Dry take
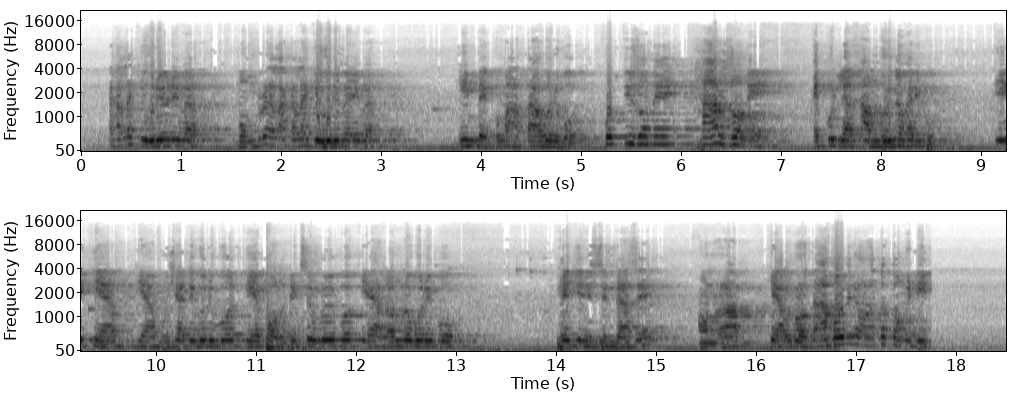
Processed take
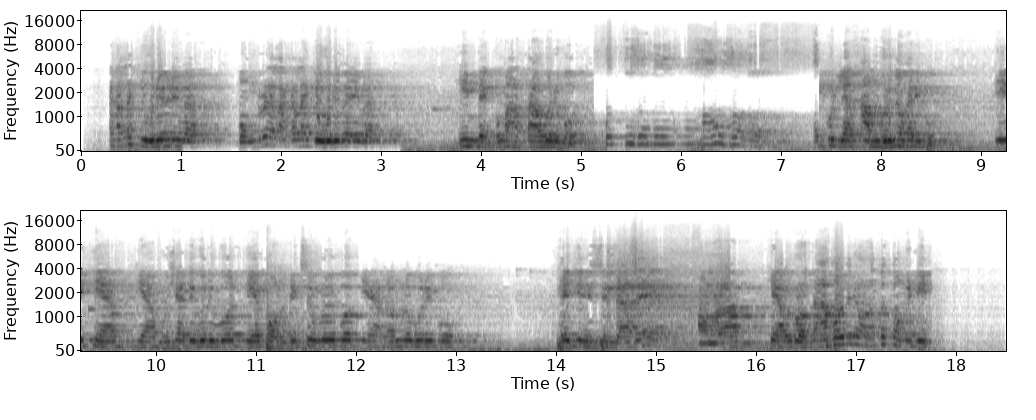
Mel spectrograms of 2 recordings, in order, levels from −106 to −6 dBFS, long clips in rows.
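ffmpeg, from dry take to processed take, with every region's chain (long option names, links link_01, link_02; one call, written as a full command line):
ffmpeg -i in.wav -filter_complex "[0:a]asettb=1/sr,asplit=3[link_01][link_02][link_03];[link_01]atrim=end=1.014[link_04];[link_02]atrim=start=1.01:end=3.2,asetpts=PTS-STARTPTS,afade=type=in:duration=0.004:curve=qsin,afade=type=out:start_time=2.186:duration=0.004:curve=qsin,highpass=frequency=270:width=0.5412,highpass=frequency=270:width=1.3066,highshelf=frequency=4400:gain=-5.5[link_05];[link_03]atrim=start=3.196[link_06];[link_04][link_05]acrossfade=duration=0.004:curve1=hsin:curve2=qsin[link_07];[link_07][link_06]acrossfade=duration=0.004:curve1=qsin:curve2=hsin,asettb=1/sr,asplit=3[link_08][link_09][link_10];[link_08]atrim=end=5.124[link_11];[link_09]atrim=start=5.12:end=7.39,asetpts=PTS-STARTPTS,afade=type=in:duration=0.004:curve=qsin,afade=type=out:start_time=2.266:duration=0.004:curve=qsin,asuperstop=centerf=2000:order=12:qfactor=0.59,highshelf=frequency=4000:width_type=q:width=1.5:gain=12.5,acrossover=split=650|1900|4000[link_12][link_13][link_14][link_15];[link_12]acompressor=threshold=-38dB:ratio=3[link_16];[link_13]acompressor=threshold=-46dB:ratio=3[link_17];[link_14]acompressor=threshold=-58dB:ratio=3[link_18];[link_15]acompressor=threshold=-44dB:ratio=3[link_19];[link_16][link_17][link_18][link_19]amix=inputs=4:normalize=0[link_20];[link_10]atrim=start=7.386[link_21];[link_11][link_20]acrossfade=duration=0.004:curve1=hsin:curve2=qsin[link_22];[link_22][link_21]acrossfade=duration=0.004:curve1=qsin:curve2=hsin,asettb=1/sr,asplit=3[link_23][link_24][link_25];[link_23]atrim=end=12.024[link_26];[link_24]atrim=start=12.02:end=13.96,asetpts=PTS-STARTPTS,afade=type=in:duration=0.004:curve=qsin,afade=type=out:start_time=1.936:duration=0.004:curve=qsin,lowpass=frequency=3000:width=0.5412,lowpass=frequency=3000:width=1.3066,equalizer=frequency=690:width=0.71:gain=-8.5[link_27];[link_25]atrim=start=13.956[link_28];[link_26][link_27]acrossfade=duration=0.004:curve1=hsin:curve2=qsin[link_29];[link_29][link_28]acrossfade=duration=0.004:curve1=qsin:curve2=hsin,asettb=1/sr,asplit=3[link_30][link_31][link_32];[link_30]atrim=end=14.514[link_33];[link_31]atrim=start=14.51:end=15.74,asetpts=PTS-STARTPTS,afade=type=in:duration=0.004:curve=qsin,afade=type=out:start_time=1.226:duration=0.004:curve=qsin,highshelf=frequency=2700:gain=7.5,acompressor=threshold=-27dB:ratio=10:attack=3.2:release=140:knee=1:detection=peak,asplit=2[link_34][link_35];[link_35]highpass=frequency=720:poles=1,volume=18dB,asoftclip=type=tanh:threshold=-18dB[link_36];[link_34][link_36]amix=inputs=2:normalize=0,lowpass=frequency=7000:poles=1,volume=-6dB[link_37];[link_32]atrim=start=15.736[link_38];[link_33][link_37]acrossfade=duration=0.004:curve1=hsin:curve2=qsin[link_39];[link_39][link_38]acrossfade=duration=0.004:curve1=qsin:curve2=hsin,agate=range=-33dB:threshold=-39dB:ratio=3:detection=peak,highshelf=frequency=5300:gain=-11,aecho=1:1:3.9:0.56,volume=-6.5dB" out.wav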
